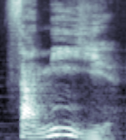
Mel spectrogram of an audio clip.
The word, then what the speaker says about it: famille: cette fois-ci font le son par exemple famille encore on ne prononce pas le l ça fait le sang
